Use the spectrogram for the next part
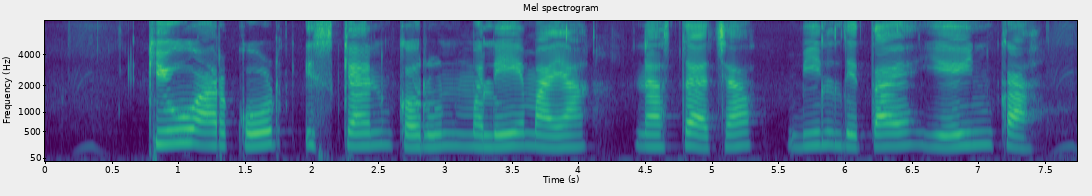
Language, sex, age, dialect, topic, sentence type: Marathi, female, 18-24, Varhadi, banking, question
